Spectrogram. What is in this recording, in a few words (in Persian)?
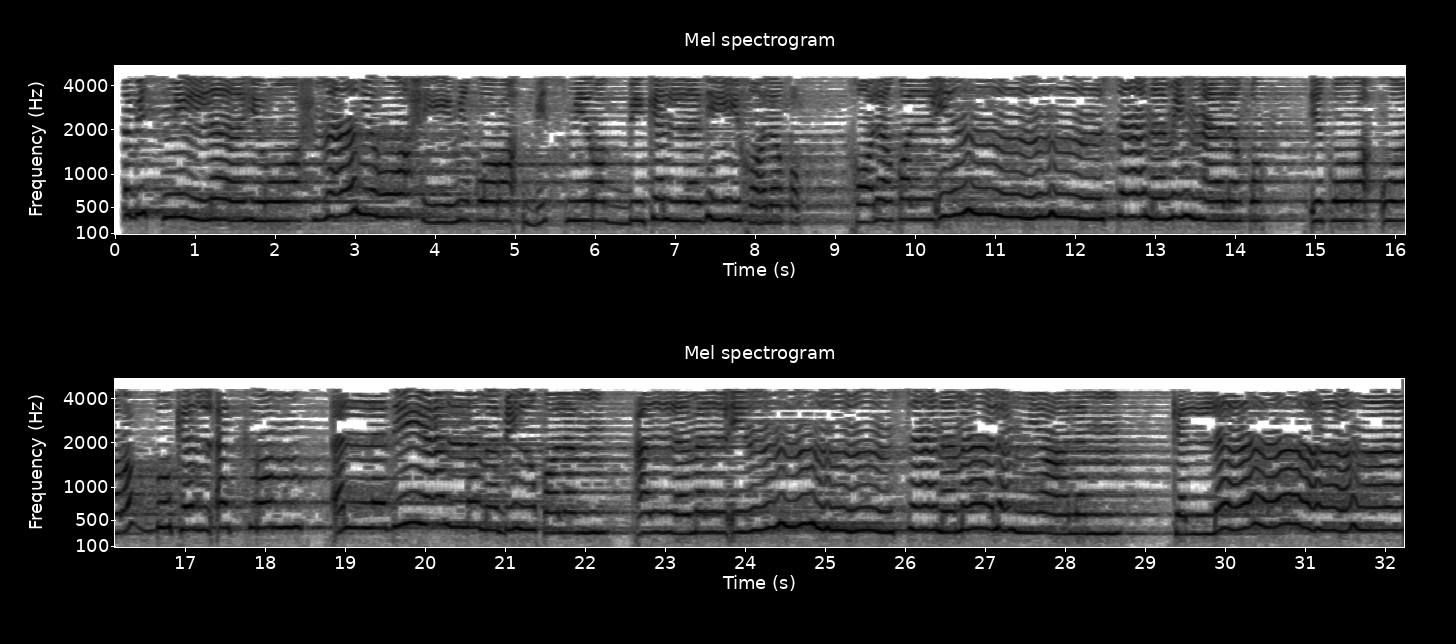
قاری نوجوان عربستانی ترتیل; سوره علق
